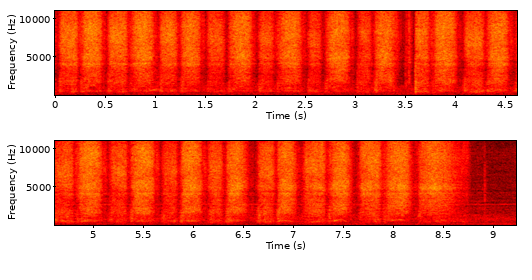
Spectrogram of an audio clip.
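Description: A long-handled bristle brush scrubs the surface of a wet, muddy, large grey and red patterned synthetic fiber rug lying on a concrete floor. It makes a steady series of bright, hissing rubbing strokes at about two per second. The scrubbing stops just before the end, leaving a faint quiet tail.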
